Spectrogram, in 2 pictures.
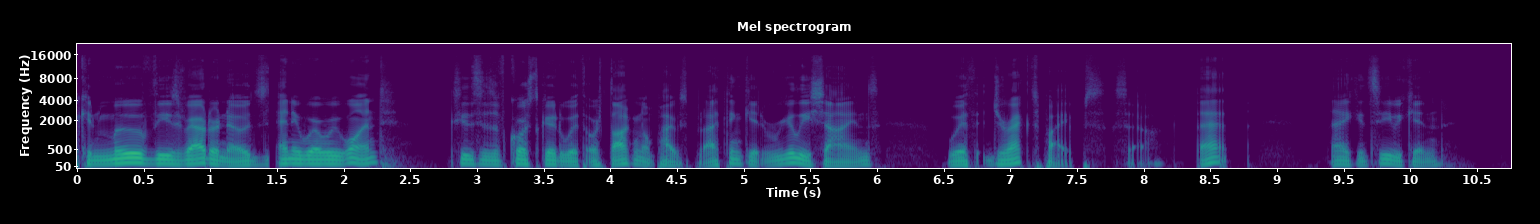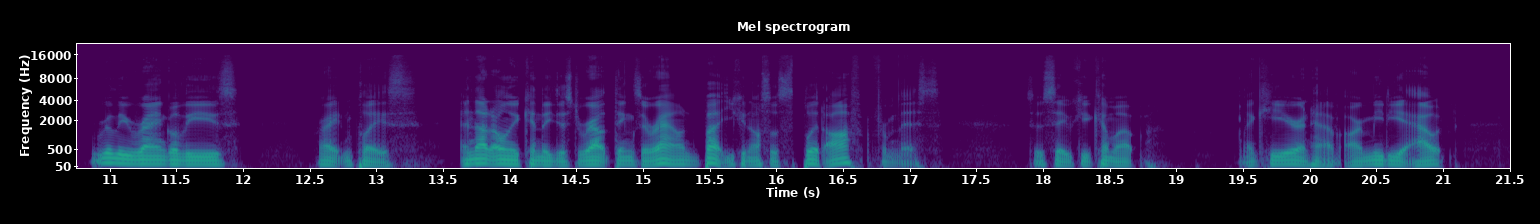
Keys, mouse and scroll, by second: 4.4 alt+click.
